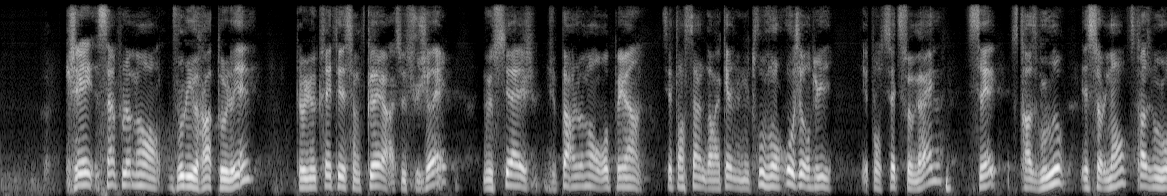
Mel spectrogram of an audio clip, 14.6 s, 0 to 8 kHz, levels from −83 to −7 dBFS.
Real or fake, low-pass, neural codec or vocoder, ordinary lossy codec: fake; 7.2 kHz; codec, 16 kHz, 1 kbps, FreqCodec, larger model; none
